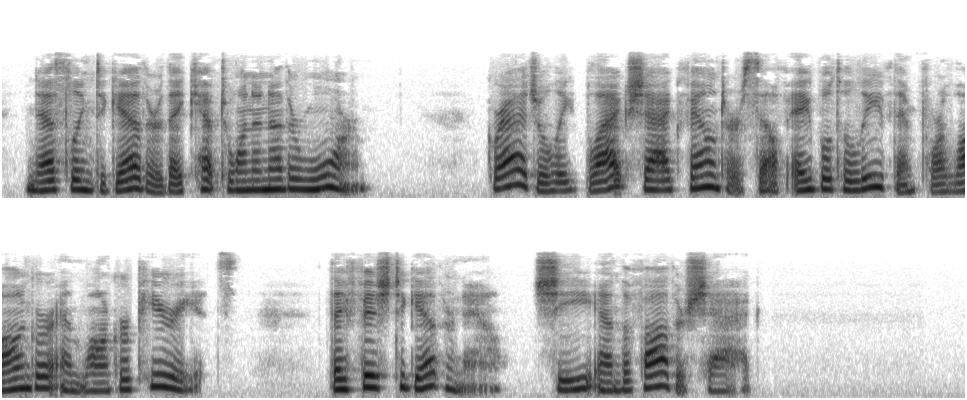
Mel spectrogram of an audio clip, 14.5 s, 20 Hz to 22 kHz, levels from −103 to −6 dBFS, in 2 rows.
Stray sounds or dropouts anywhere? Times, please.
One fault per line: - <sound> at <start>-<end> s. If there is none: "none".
none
